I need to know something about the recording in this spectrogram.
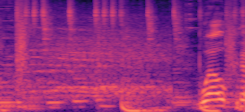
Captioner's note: audience cheers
